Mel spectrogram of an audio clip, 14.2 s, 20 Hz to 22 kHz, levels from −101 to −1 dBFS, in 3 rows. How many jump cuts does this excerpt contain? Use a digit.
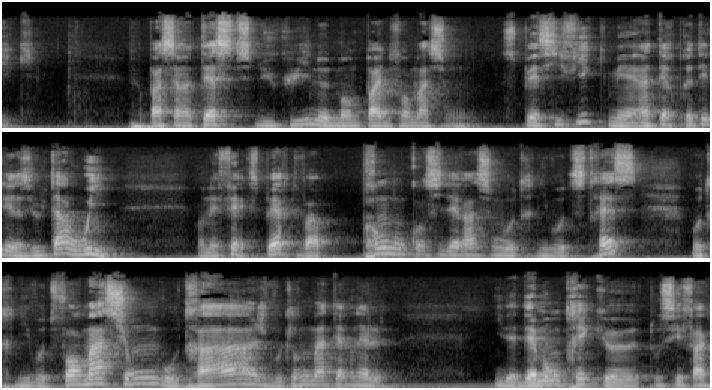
1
